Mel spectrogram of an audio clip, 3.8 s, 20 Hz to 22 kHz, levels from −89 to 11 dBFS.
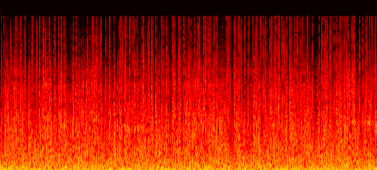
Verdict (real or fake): real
